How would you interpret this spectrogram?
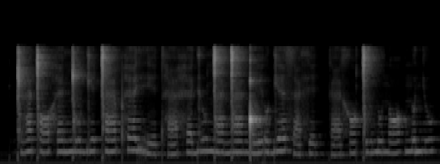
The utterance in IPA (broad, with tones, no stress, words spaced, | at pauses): ɡ͡ǁæ˧˥ǀɔ˩˧hɛ˧ŋ͡ǀu˧ ɡʲe˧˥ǀæ˧˥pʰɛ˥ rʲe˩tʰæ˩˧ hɛ˧ɡʲu˥ŋ͡ǀæ˧ ŋ͡ǀæ˥ŋ͡ǃe˧˥ ɾʊ˧ɡʲɛ˥ sæ˩xe˧˥kːæ˩˧ xɔ˧˥ǀi˧˥nu˧˥nɔ˧˥ | nʊ˥nʲu˥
